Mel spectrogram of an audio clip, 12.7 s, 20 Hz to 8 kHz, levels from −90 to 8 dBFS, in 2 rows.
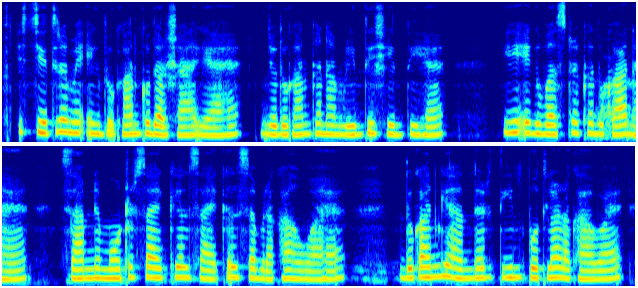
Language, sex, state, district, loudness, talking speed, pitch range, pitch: Hindi, female, Jharkhand, Jamtara, -26 LUFS, 175 wpm, 185-210 Hz, 195 Hz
